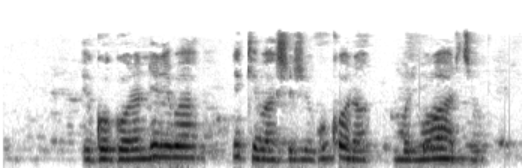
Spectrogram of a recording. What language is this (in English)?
Kinyarwanda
